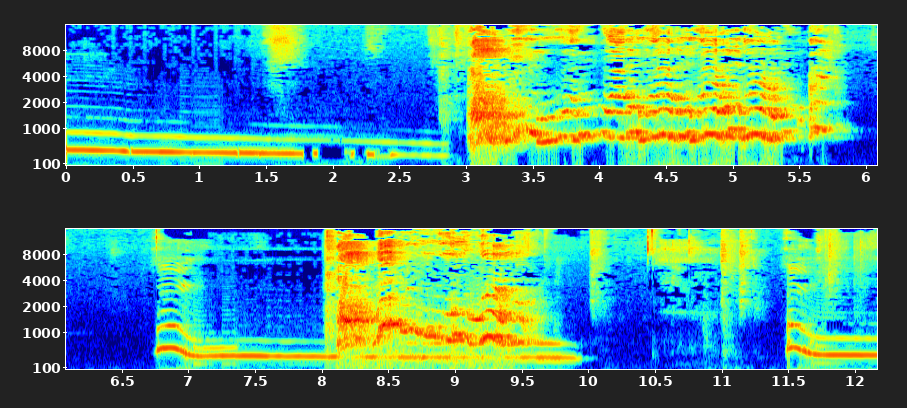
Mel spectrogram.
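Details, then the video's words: Family dog howling indoors at home, long steady tonal howls with a slight downward slide, alternating with louder rough wavering bursts, separated by short pauses. "Our family dog howling"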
